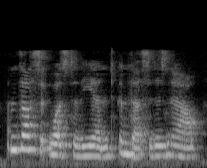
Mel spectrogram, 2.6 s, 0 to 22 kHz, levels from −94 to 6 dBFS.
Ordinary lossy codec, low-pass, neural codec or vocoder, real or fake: AAC, 32 kbps; 7.2 kHz; codec, 16 kHz, 8 kbps, FunCodec, trained on Chinese and English, 25 frames a second; fake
